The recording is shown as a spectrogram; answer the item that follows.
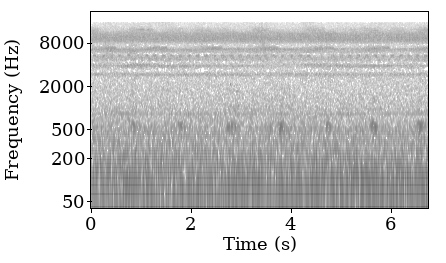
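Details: Crickets and other insects on a summer night in the countryside: a steady, high-pitched shimmering trill that runs unbroken throughout. Softer low pulses repeat roughly once every second beneath it.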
